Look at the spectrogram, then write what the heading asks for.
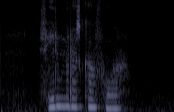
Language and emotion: Russian, neutral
